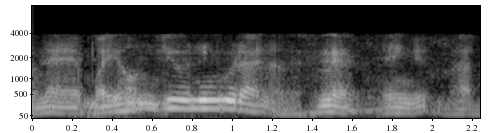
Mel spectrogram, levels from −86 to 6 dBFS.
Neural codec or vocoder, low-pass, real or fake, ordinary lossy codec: codec, 24 kHz, 0.9 kbps, WavTokenizer, small release; 7.2 kHz; fake; AAC, 16 kbps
